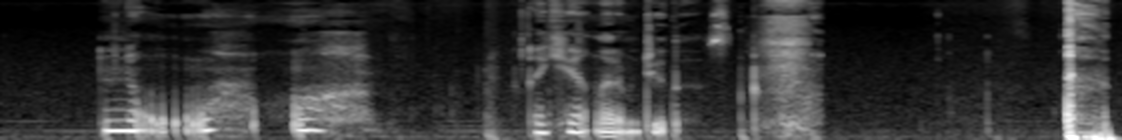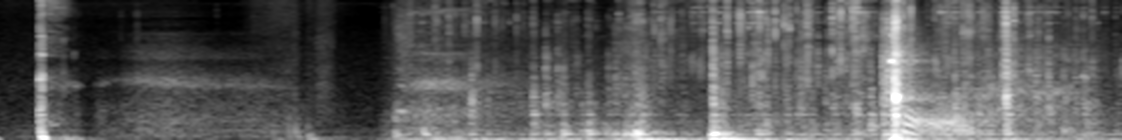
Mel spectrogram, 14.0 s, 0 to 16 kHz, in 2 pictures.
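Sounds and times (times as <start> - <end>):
keys jangling at a door lock: 9.5 - 14.0
lock click: 9.5 - 14.0.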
